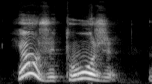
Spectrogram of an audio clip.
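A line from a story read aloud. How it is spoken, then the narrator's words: Annoyed grumble. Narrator (Russian): с досадой проворчала подруга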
